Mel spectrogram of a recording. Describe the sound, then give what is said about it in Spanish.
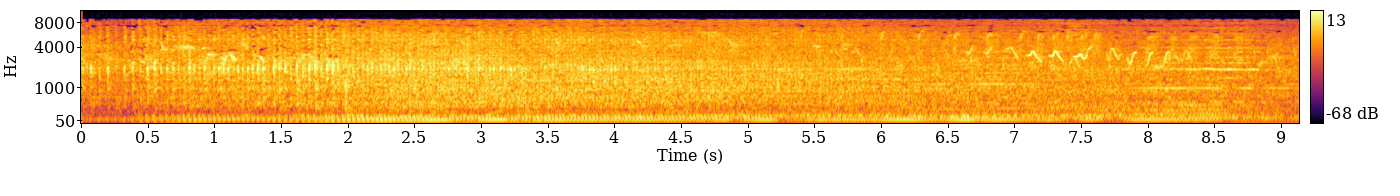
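A young man's car engine idles steadily, a continuous low rumble with a slightly rough, knocking texture that holds at an even level for the whole stretch. “Procuren deducir por los sonidos en la escena que a continuación les presentamos hacia dónde se dirige el joven en su auto.”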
